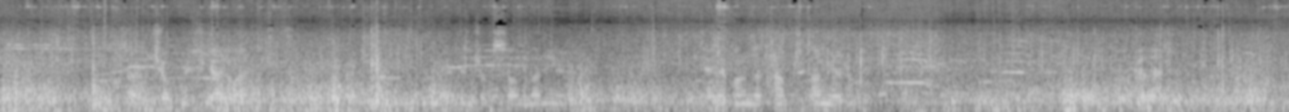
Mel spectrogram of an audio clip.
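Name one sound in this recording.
Players shout and call to each other across an open outdoor pitch.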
